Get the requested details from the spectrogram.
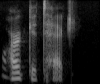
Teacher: I don't say the K, but my tongue goes to the K position and then touches the top of my mouth completely to stop the airflow.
